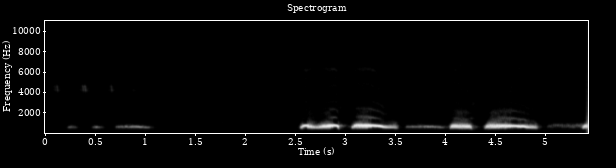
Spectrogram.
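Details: Vigorous decoy spotted dove used to provoke wild doves. A few soft, short coos are followed by a run of loud, deep, throaty cooing notes in uneven phrases.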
